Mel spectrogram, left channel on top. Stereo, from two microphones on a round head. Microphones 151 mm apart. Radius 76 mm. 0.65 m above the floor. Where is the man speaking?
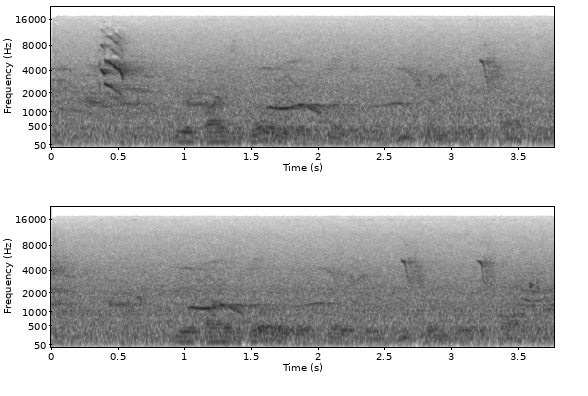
40° left (ahead or behind), 3 m.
